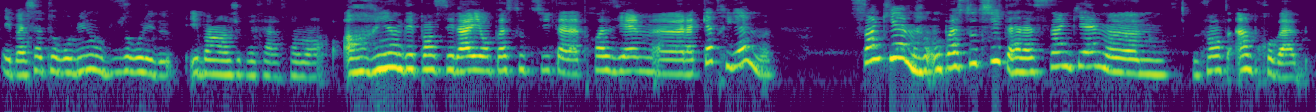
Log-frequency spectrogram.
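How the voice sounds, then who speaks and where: A woman's voice: a little high, normal speed, hardly any pauses. A young woman chatting casually through odd online listings, amused and giving chatty asides. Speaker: YouTuber. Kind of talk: casual video commentary.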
